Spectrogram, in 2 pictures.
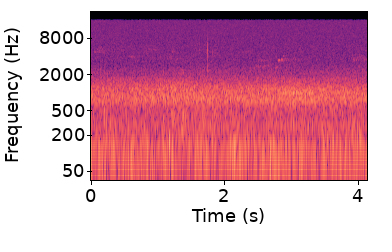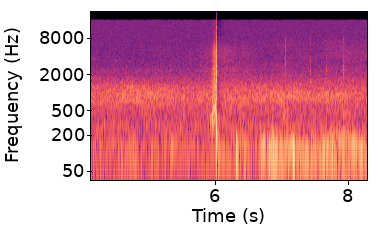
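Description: A wedge striking a golf ball off the turf: one sharp click about six seconds in, after a few seconds of quiet open-air background. The golfer feels he didn't quite catch it.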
